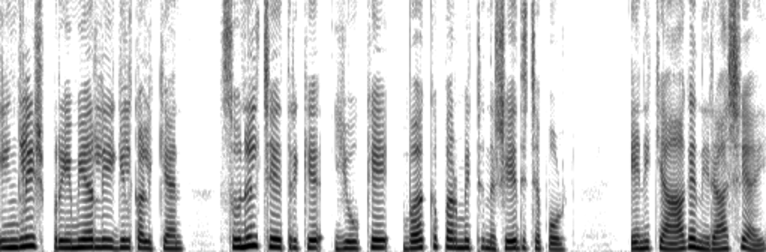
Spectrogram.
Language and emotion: Malayalam, sad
